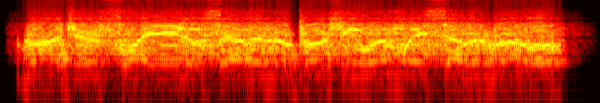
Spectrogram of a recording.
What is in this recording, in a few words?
Pilot Voice Runway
